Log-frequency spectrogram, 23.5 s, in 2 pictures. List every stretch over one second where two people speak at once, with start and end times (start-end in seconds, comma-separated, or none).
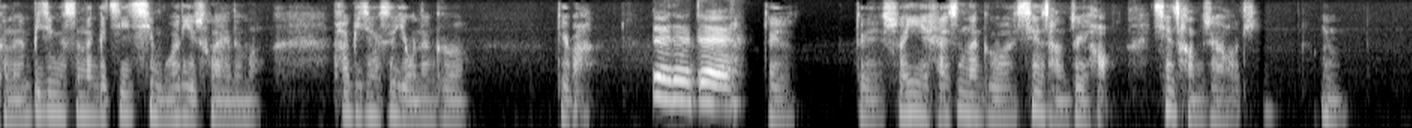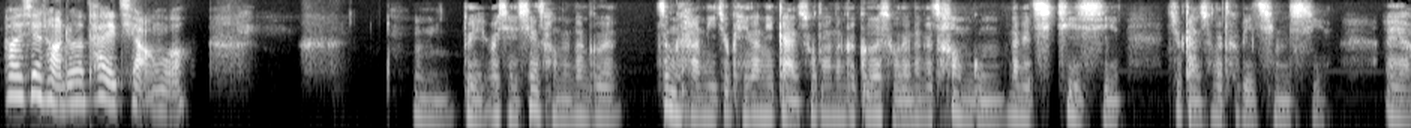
none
